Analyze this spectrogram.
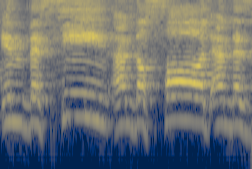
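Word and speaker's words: ص: First of all, to pronounce these 3 letters, you place the front part or the tip of your tongue at the lower teeth, at the base of the lower teeth, like this.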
